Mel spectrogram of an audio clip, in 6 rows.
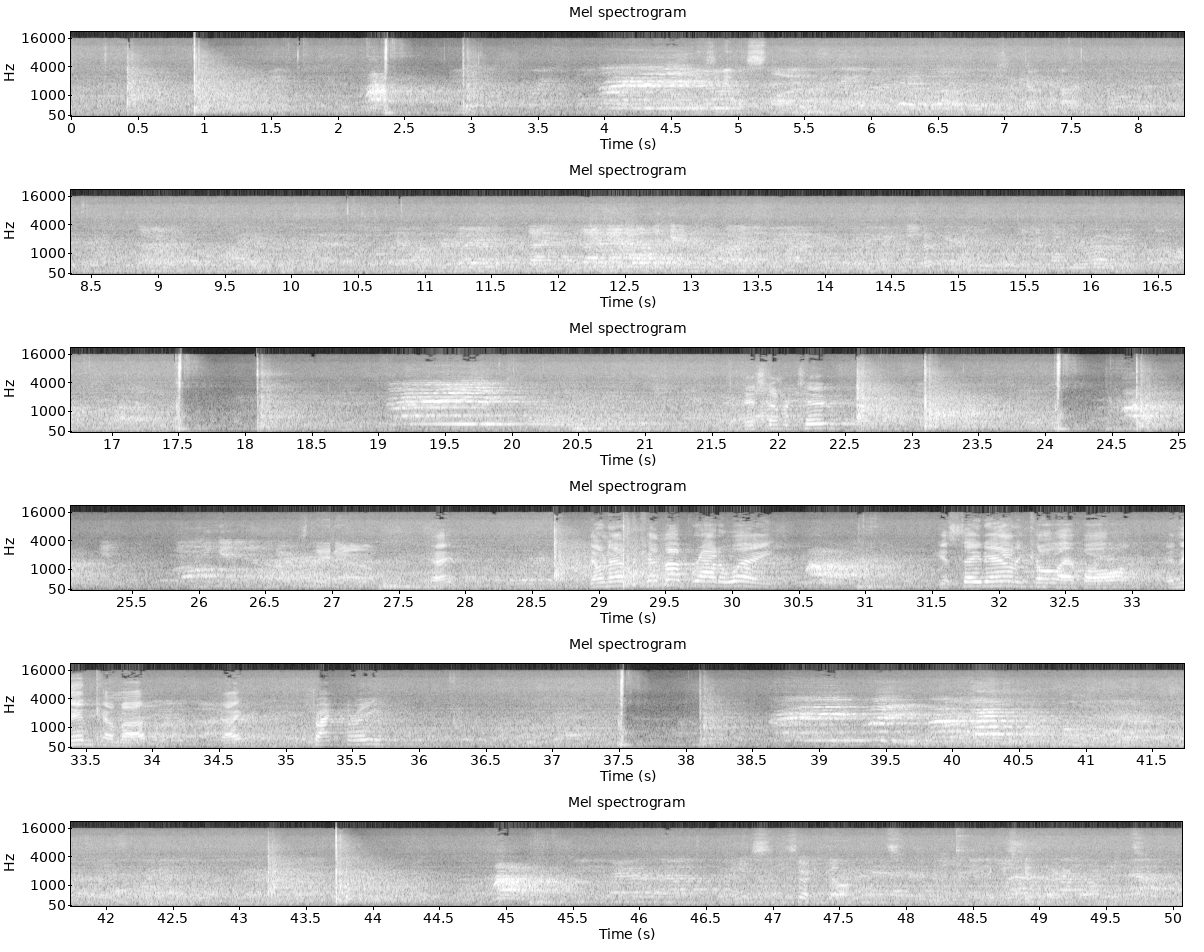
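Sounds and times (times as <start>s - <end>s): murmur of voices in a hall: 0.0s - 50.0s
sharp knocks echoing in hall: 0.3s - 3.3s, 17.4s - 18.7s, 22.5s - 25.3s, 28.6s - 29.9s, 43.2s - 45.6s.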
